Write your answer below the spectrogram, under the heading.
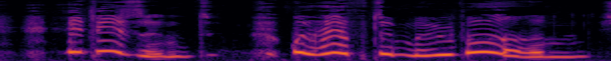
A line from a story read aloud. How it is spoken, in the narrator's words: she sobbed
